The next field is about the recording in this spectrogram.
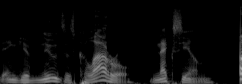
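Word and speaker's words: NXIVM: Is collateral Nexium. Let me introduce you to NXVM pronounced Nexium.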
